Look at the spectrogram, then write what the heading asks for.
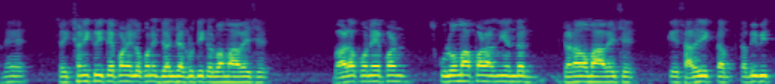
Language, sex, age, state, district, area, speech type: Gujarati, male, 60+, Gujarat, Surat, urban, spontaneous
